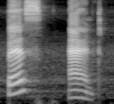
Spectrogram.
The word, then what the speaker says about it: peasant: 7th one, peasant, pes and 2 syllables.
